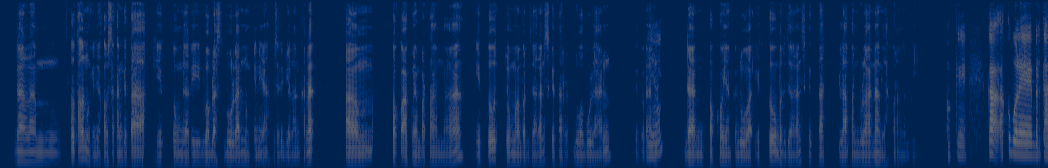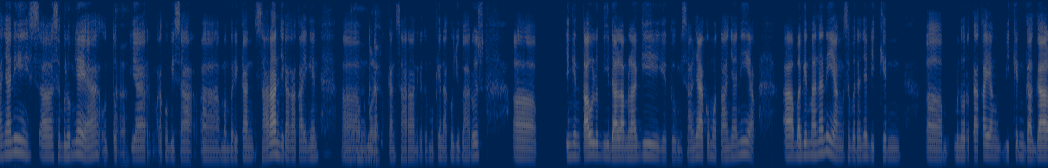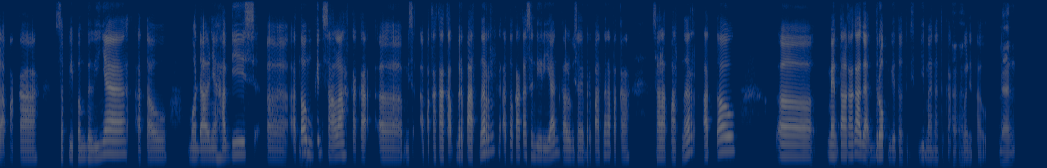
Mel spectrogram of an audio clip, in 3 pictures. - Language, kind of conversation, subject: Indonesian, advice, Bagaimana cara bangkit dari kegagalan sementara tanpa menyerah agar kebiasaan baik tetap berjalan?
- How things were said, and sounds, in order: none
